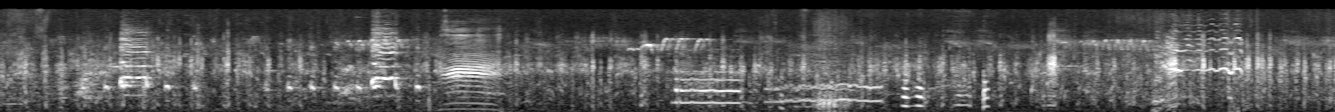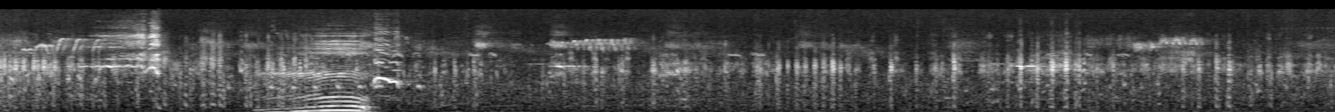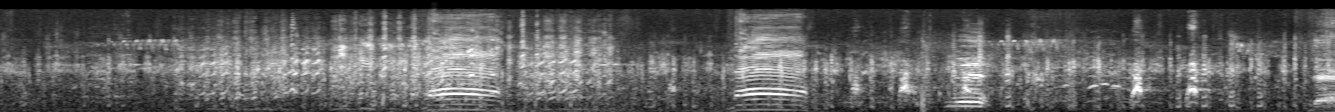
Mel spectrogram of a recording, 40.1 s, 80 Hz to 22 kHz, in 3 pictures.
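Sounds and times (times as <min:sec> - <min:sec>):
geese honking: 0:00.0 - 0:40.0
deep loud goose call: 0:06.7 - 0:09.9, 0:15.8 - 0:17.4, 0:28.6 - 0:36.8, 0:39.7 - 0:40.0.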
